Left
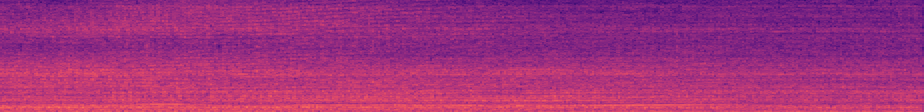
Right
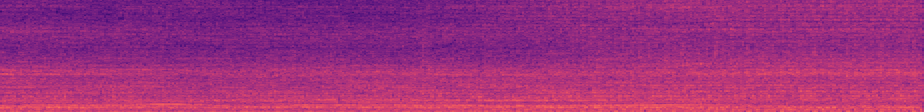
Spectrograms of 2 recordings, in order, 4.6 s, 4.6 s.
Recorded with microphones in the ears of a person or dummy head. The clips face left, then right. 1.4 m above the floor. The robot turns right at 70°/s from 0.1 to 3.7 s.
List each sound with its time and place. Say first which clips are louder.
0.0 s an engine running: left 1 dB; 30° left, 1.7 m; by 4.6 s 75° right, 1.7 m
